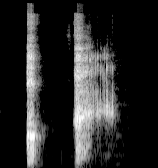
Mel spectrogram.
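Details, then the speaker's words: Adult imitating a dog's kennel cough: a short harsh cough, then a longer honking, gagging burst. "so listen for if your dog starts coughing this distinct gagging noise they'll go so it'll start like that but then they'll be fine"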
